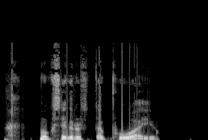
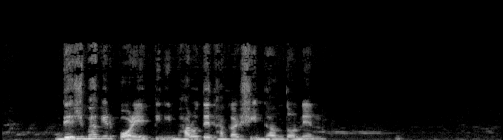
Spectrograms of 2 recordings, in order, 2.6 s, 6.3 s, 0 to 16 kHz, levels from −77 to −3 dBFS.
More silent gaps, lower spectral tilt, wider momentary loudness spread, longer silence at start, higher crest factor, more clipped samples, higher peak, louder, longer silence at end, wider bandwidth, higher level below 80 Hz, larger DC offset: first, 0.43-0.49 s vs none; about the same, -6 dB/octave vs -6 dB/octave; first, 15 LU vs 11 LU; second, 0.05 s vs 0.7 s; about the same, 18 dB vs 20 dB; neither; about the same, -4 dBFS vs -4 dBFS; first, -20 LUFS vs -23 LUFS; second, 0.65 s vs 1.3 s; about the same, 11.5 kHz vs 11.5 kHz; first, -48 dBFS vs -56 dBFS; neither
